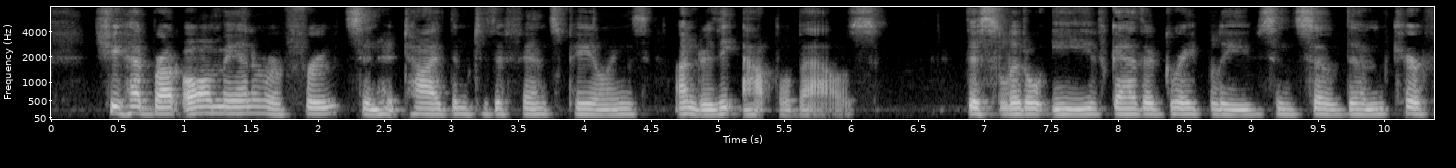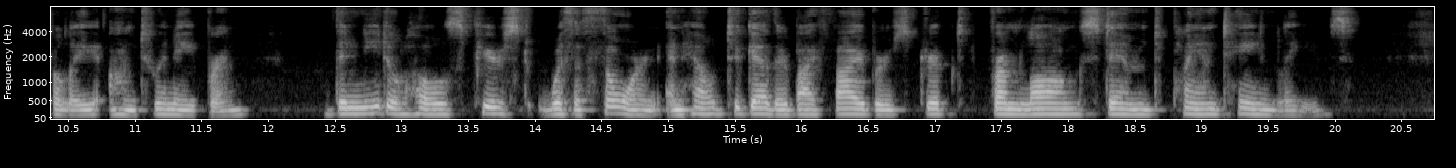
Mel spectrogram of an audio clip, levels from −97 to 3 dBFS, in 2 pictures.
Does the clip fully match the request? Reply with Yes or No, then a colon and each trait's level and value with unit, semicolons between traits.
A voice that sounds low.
No: medium, 145 Hz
